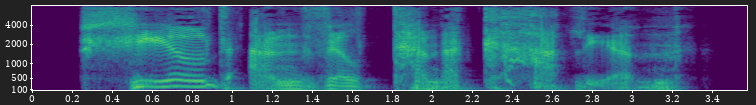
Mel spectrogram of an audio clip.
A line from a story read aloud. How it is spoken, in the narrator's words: he said, adding a disgusted grunt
